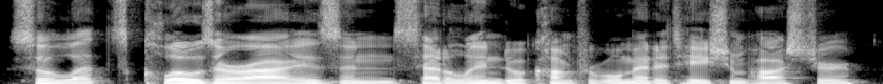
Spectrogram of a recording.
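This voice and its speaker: With a clean tone at medium pitch, a male teacher leads a guided meditation, his short, gentle phrases unhurried and spaced by long silences.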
